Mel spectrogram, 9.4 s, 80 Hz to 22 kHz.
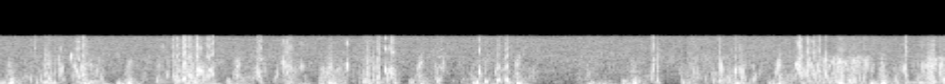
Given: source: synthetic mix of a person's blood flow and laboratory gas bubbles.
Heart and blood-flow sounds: Doppler ultrasound of blood flow; precordium
0.28-1.06 s: bubbles
1.55-2.20 s: bubbles
2.55-2.67 s: bubbles
2.75-3.08 s: bubbles
3.18-3.51 s: bubbles
3.59-4.01 s: bubbles
4.32-4.46 s: bubbles
4.76-4.91 s: bubbles
4.94-5.11 s: bubbles
6.50-6.62 s: bubbles
6.78-6.98 s: bubbles
7.03-7.62 s: bubbles
7.92-8.74 s: bubbles
8.92-9.45 s: bubbles
From the record:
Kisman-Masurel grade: 332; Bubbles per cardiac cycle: rolling drumbeat, 9 or more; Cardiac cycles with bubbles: 50 to 99%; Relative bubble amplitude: moderate (0.250 to 0.450); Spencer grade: 3 (all of the cardiac periods contain showers or single bubble signals, but not dominating or overriding the cardiac motion signals); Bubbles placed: only in the low amplitude regions of the cardiac cycle

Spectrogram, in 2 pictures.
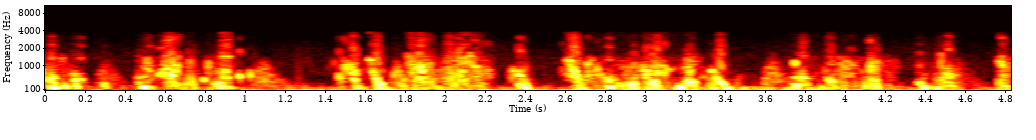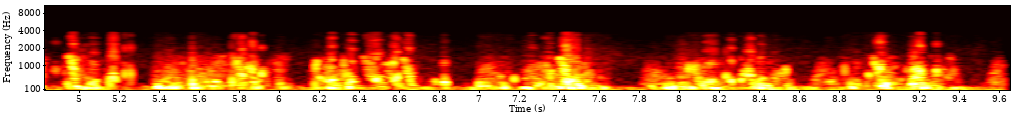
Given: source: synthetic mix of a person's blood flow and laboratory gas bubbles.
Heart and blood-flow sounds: Doppler ultrasound of blood flow; subclavian vein
0.00-0.27 s: bubbles
0.30-0.39 s: bubbles
0.48-1.10 s: bubbles
1.45-2.29 s: bubbles
2.33-2.50 s: bubbles
2.61-3.52 s: bubbles
3.76-4.31 s: bubbles
4.38-4.65 s: bubbles
4.81-5.32 s: bubbles
5.38-6.12 s: bubbles
6.19-6.75 s: bubbles
6.79-6.92 s: bubbles
7.00-7.71 s: bubbles
7.86-8.62 s: bubbles
8.76-9.46 s: bubbles
From the record:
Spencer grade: 4 (maximum detectable bubble signal sounding continuously throughout systole and diastole of every cardiac period, and overriding the amplitude of the normal cardiac signals); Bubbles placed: anywhere in the cardiac cycle

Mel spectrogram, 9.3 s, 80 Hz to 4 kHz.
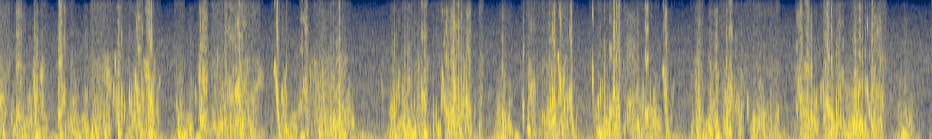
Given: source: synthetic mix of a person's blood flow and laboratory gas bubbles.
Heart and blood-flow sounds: Doppler ultrasound of blood flow; precordium
0.00-0.27 s: bubbles
0.31-0.50 s: bubbles
0.55-0.80 s: bubbles
0.89-1.62 s: bubbles
1.73-1.85 s: bubbles
1.93-2.65 s: bubbles
2.71-2.91 s: bubbles
2.98-3.52 s: bubbles
3.85-4.83 s: bubbles
4.98-5.11 s: bubbles
5.20-5.79 s: bubbles
5.88-6.74 s: bubbles
6.91-7.05 s: bubbles
7.09-7.81 s: bubbles
7.94-8.88 s: bubbles
From the record:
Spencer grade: 4 (maximum detectable bubble signal sounding continuously throughout systole and diastole of every cardiac period, and overriding the amplitude of the normal cardiac signals); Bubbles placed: anywhere in the cardiac cycle

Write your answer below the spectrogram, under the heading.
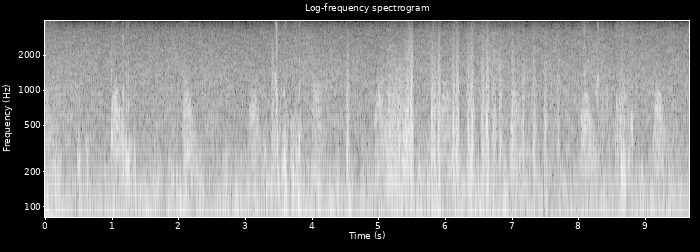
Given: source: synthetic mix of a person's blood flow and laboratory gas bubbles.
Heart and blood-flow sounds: Doppler ultrasound of blood flow; subclavian vein
0.96-1.03 s: bubbles
1.10-1.39 s: bubbles
3.42-3.86 s: bubbles
8.02-8.47 s: bubbles
8.53-8.84 s: bubbles
From the record:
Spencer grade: 2 (many but less than half of the cardiac periods contain bubble signals, singularly or in groups); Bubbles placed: anywhere in the cardiac cycle

